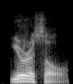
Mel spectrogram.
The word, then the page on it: uracil: American English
